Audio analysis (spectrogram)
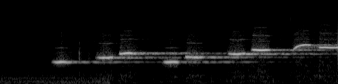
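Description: A melodic whistled intro to a pop song, a clear high tone gliding between sustained notes in a slow, rising line, with light accompaniment underneath and no voices.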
